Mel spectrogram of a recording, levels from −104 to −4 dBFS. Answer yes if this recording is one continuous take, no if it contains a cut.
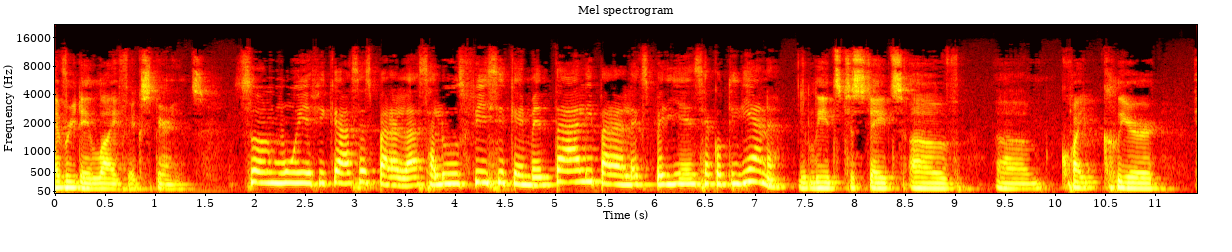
no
